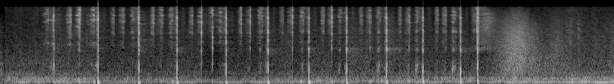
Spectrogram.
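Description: Steel hair-cutting shears snipping through long hair in a quick series of sharp snips that stop near the end, followed by a soft rustle.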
